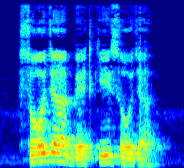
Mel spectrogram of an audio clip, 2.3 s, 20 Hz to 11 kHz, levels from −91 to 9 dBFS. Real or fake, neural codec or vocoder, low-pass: fake; vocoder, 44.1 kHz, 128 mel bands every 512 samples, BigVGAN v2; 9.9 kHz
